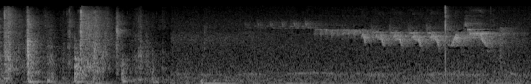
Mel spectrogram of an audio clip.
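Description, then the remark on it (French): A dog whines in a series of high, thin, wavering cries that rise and fall, preceded by a few sharp knocks and scuffles, with no voices. “Elle est en train de te demander du pain. Mais non. Si. Elle discute. Non, je te dis qu'elle se plaint.”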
